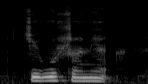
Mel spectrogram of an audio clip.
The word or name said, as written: chiguxunya'ah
